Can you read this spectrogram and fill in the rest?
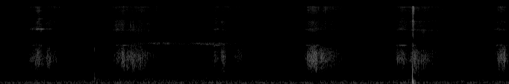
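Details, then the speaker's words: Onewheel hub motor stock factory bearing, rusty and poorly waterproofed, turned by hand: dry crunchy rasping in short bursts where it should be silent; replaced with ceramic bearing. "you can hear that it's noisy this shouldn't make any noise yeah not good"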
